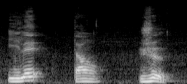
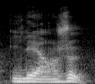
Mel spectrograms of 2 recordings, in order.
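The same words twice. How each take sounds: First: "il est en jeu" said slowly, word by word; articulation détachée. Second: Said in the usual way. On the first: Shown as a demonstration. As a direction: separate each word of "il est en jeu" to make it clear. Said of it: "j'espère qu'il est compréhensible". (« il est en jeu » articulé lentement, mot par mot) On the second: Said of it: "mon accent italien, j'espère qu'il est compréhensible".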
